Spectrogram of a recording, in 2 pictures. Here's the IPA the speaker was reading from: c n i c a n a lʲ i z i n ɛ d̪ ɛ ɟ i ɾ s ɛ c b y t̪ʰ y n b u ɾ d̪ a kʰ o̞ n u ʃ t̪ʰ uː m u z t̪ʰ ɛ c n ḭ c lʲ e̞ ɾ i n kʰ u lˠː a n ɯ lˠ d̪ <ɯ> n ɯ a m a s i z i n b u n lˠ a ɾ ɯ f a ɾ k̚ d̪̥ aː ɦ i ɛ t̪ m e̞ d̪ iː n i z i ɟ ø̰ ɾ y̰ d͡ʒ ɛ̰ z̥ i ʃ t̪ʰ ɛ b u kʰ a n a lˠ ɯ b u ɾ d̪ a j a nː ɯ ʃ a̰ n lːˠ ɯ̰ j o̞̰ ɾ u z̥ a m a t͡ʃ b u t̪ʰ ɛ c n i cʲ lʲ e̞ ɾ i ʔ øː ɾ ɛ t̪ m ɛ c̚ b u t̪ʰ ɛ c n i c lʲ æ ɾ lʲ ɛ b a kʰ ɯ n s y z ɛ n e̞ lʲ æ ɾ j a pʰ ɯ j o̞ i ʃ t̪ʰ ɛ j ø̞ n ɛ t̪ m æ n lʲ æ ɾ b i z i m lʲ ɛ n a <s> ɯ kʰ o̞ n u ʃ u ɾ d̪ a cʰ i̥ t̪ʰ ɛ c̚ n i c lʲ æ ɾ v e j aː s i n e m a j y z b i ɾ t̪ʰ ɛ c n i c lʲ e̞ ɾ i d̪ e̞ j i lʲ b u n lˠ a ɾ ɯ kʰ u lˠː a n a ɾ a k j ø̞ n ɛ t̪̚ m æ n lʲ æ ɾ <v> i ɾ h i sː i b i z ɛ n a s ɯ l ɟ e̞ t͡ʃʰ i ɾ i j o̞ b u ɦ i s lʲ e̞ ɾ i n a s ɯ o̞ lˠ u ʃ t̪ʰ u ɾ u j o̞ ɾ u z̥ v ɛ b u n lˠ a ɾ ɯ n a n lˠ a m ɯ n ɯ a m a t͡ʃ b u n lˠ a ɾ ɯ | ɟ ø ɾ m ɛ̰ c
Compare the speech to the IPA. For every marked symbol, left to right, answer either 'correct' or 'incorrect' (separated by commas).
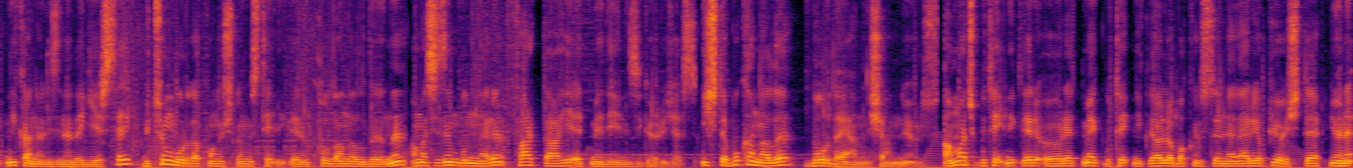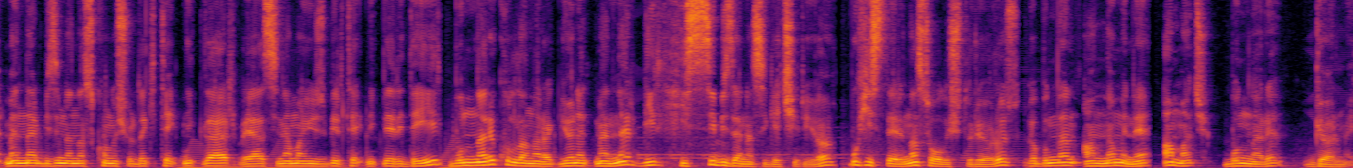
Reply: incorrect, correct, incorrect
